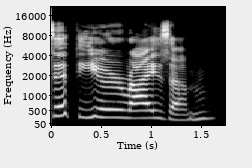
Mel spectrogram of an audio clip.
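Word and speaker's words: psithurism: It's pronounced sithurism.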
